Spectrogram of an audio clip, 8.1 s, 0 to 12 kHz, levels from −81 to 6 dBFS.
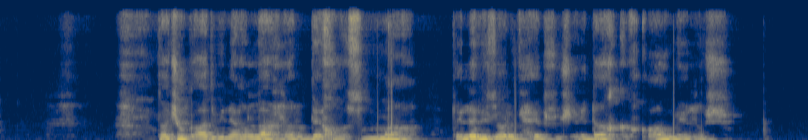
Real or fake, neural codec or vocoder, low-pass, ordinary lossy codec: fake; autoencoder, 48 kHz, 128 numbers a frame, DAC-VAE, trained on Japanese speech; 10.8 kHz; MP3, 96 kbps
